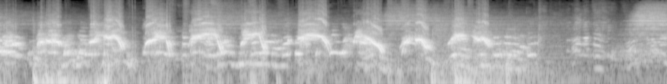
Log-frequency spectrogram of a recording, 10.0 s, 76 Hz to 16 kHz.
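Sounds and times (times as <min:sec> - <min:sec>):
high-pitched wailing cries: 0:00.0 - 0:07.6.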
